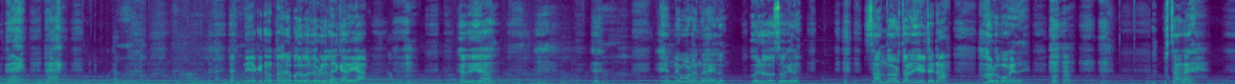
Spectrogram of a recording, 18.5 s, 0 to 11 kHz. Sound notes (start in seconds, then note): 0.6 indistinct chatter; 7.2 panting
